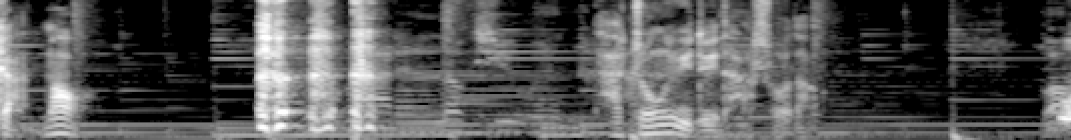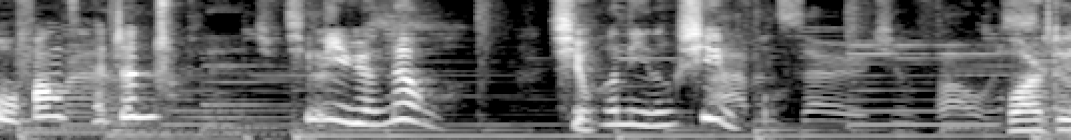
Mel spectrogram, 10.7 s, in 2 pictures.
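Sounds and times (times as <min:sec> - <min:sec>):
speech: 0:00.0 - 0:00.6, 0:01.4 - 0:02.0, 0:03.1 - 0:04.2, 0:05.2 - 0:10.7
coughing: 0:01.3 - 0:02.1.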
